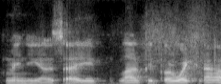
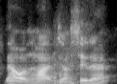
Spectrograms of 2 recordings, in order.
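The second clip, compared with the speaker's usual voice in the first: startled by the heat; 8 semitones higher, 6 dB louder than usual. Real, not acted. Burnt by hot food.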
